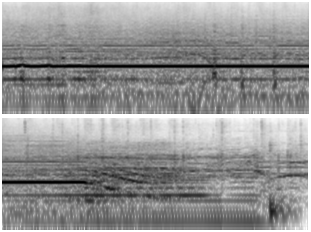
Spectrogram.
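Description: Live punk rock band ending a song: the electric guitars hold a final ringing chord with one steady tone held over it, which stops about four seconds in. The chord fades and crowd cheering and whoops start to rise near the end.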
